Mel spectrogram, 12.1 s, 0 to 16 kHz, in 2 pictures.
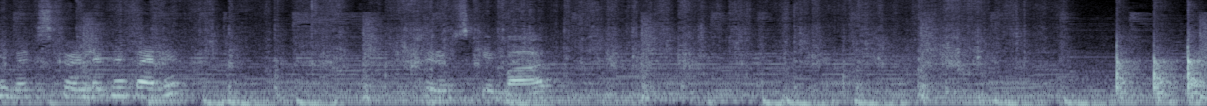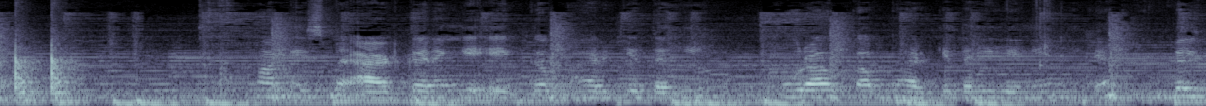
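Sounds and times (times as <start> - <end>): whisk mixing flour in bowl: 0.0 - 5.8
whisk knocking against bowl: 0.0 - 6.5
background music: 0.0 - 12.0.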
